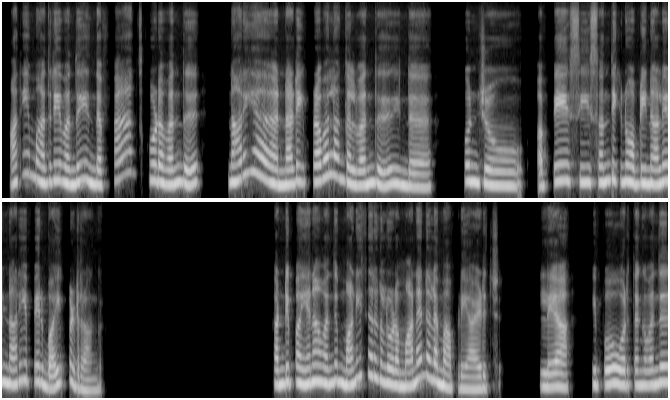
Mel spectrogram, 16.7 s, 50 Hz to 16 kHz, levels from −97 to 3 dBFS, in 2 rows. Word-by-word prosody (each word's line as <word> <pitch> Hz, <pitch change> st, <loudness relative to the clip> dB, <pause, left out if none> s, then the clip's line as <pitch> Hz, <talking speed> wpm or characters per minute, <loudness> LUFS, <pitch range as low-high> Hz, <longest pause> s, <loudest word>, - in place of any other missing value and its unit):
அதே 415 Hz, +10 st, -5 dB
மாதிரி 280 Hz, 0 st, 0 dB
வந்து 255 Hz, +3 st, +3 dB
இந்த 250 Hz, -2 st, +3 dB
ஃபான்ஸ் 385 Hz, -, -6 dB
கூட 300 Hz, -2 st, +1 dB
வந்து 255 Hz, -1 st, +2 dB, 0.5 s
நெறைய 400 Hz, +10 st, -1 dB, 0.4 s
நடி 255 Hz, +4 st, +2 dB
பிரபலங்கள் 315 Hz, -4 st, +1 dB
வந்து 255 Hz, -1 st, +2 dB, 0.2 s
இந்த 225 Hz, -2 st, +1 dB, 0.7 s
கொஞ்சம் 255 Hz, -5 st, +2 dB, 0.5 s
அ -, -, -4 dB
பேசி, 290 Hz, -1 st, +1 dB, 0.2 s
சந்திக்கணும் 285 Hz, 0 st, +1 dB
அப்படின்னாலே 255 Hz, +1 st, +2 dB
நெறைய 285 Hz, +6 st, -1 dB
பேர் 285 Hz, -3 st, 0 dB
பயப்படுறாங்க. 190 Hz, -, -3 dB, 2.2 s
கண்டிப்பா. 265 Hz, +3 st, +1 dB
ஏன்னா 290 Hz, +3 st, +4 dB
வந்து 265 Hz, +3 st, +1 dB
மனிதர்களோட 300 Hz, -, 0 dB
மனநிலைமை 300 Hz, -, +1 dB
அப்படி 190 Hz, -1 st, -7 dB
ஆயிடுச்சு, 195 Hz, +7 st, -5 dB, 0.5 s
இல்லையா. 215 Hz, 0 st, +1 dB, 0.4 s
இப்போ 240 Hz, +1 st, -2 dB, 0.2 s
ஒருத்தங்க 235 Hz, 0 st, -2 dB
வந்து 270 Hz, +3 st, +2 dB
265 Hz, 110 wpm, -22 LUFS, 240-295 Hz, 2.2 s, ஏன்னா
